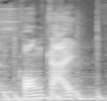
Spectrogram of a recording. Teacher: it's actually one of those accented on the first syllable, so on the konkai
